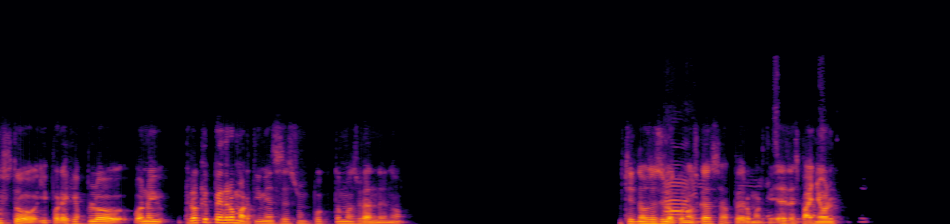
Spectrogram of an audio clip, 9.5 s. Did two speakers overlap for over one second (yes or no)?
yes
